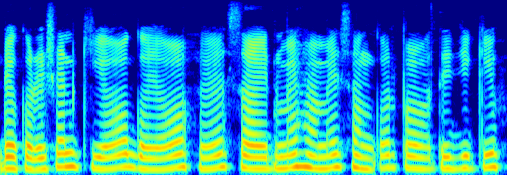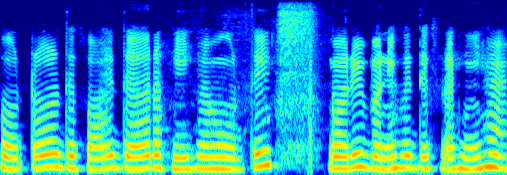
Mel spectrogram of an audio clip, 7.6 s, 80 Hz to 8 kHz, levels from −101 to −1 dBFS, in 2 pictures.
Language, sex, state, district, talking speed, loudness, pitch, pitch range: Hindi, female, Bihar, Darbhanga, 180 wpm, -34 LUFS, 200 Hz, 190-210 Hz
